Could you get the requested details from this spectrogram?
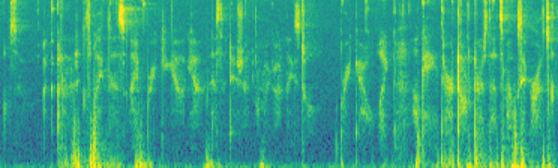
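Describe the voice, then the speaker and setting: A woman esthetician whispering casual ASMR chat, rambling with lots of filler words in a breathy unvoiced whisper. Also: fast, few pauses.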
